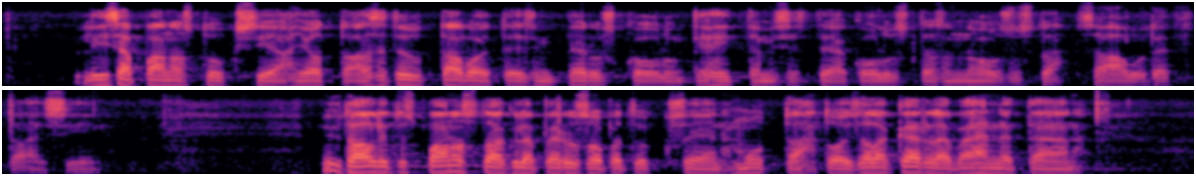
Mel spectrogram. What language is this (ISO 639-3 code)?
fin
